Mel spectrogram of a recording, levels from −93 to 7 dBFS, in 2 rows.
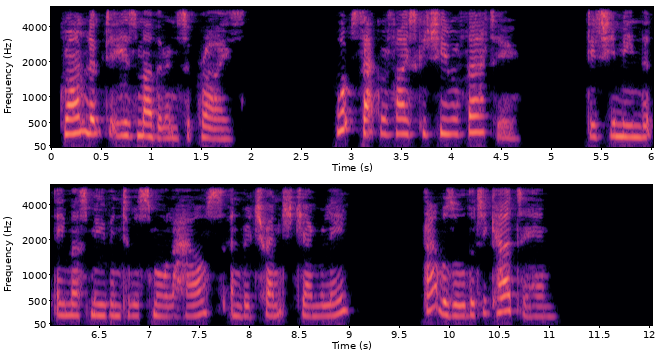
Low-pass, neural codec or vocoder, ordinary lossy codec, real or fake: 5.4 kHz; codec, 16 kHz, 16 kbps, FreqCodec, larger model; Opus, 64 kbps; fake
